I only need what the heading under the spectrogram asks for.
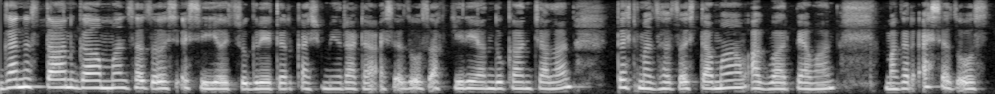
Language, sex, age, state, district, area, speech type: Kashmiri, female, 18-30, Jammu and Kashmir, Bandipora, rural, spontaneous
